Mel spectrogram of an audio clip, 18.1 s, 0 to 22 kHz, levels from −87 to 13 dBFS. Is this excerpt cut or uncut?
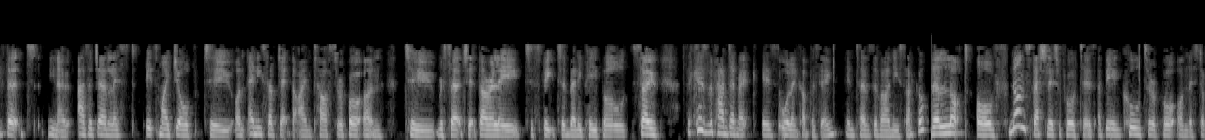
cut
